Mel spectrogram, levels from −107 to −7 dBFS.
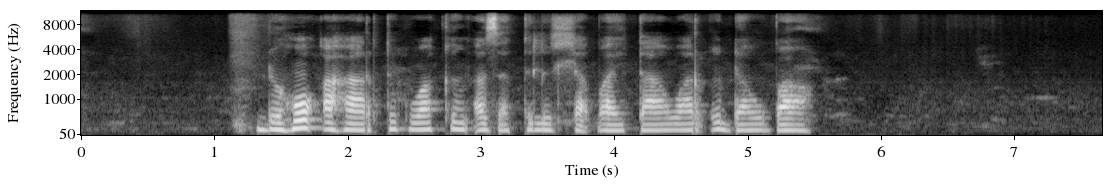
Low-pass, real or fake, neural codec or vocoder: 10.8 kHz; fake; autoencoder, 48 kHz, 128 numbers a frame, DAC-VAE, trained on Japanese speech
